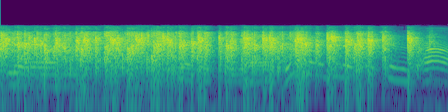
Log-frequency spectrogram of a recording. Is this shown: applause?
yes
